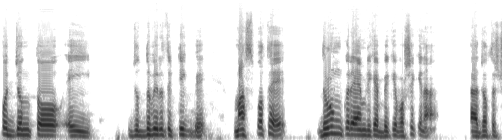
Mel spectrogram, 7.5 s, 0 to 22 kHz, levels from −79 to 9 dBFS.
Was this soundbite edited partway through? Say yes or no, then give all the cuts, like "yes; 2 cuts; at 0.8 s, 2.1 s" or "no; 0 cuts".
no; 0 cuts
